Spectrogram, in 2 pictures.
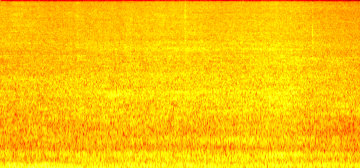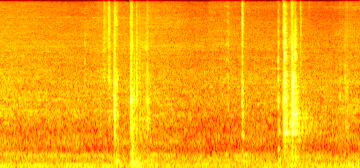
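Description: Steady low rumble of motor traffic. There are a few sharp knocks about five seconds in and a louder clink about six and a half seconds in.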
